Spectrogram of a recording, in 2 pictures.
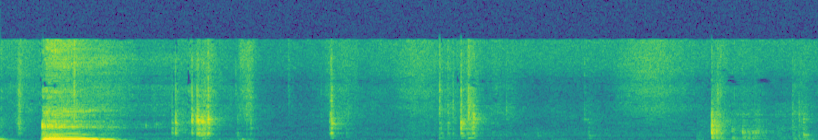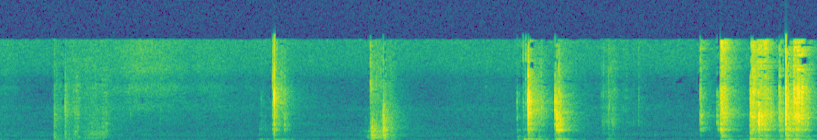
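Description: Irregular small clicks and short rattles of plastic diamond-painting trays and resin drills being handled while leftover drills are filled back into their containers, with a denser cluster of clicks near the end.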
